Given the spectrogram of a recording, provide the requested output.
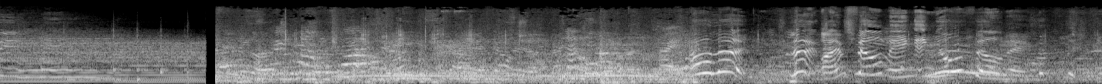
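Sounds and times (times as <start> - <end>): crowd chattering: 2.2 - 11.0
woman's voice: 6.8 - 10.4.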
